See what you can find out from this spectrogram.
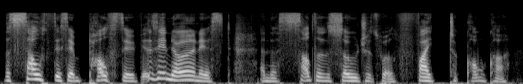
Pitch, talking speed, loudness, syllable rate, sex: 175 Hz, 170 wpm, -19 LUFS, 4.8 syllables/s, female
